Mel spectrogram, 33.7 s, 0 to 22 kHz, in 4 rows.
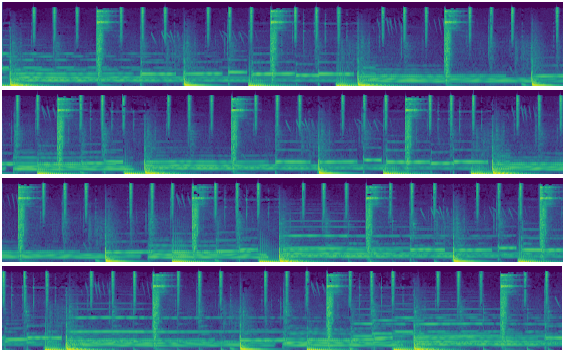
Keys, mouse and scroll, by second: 0.1 click, 6.2-13.7 drag, 19.6 shift+Left, 21.3 space, 28.3 space, 30.5 shift+Left.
